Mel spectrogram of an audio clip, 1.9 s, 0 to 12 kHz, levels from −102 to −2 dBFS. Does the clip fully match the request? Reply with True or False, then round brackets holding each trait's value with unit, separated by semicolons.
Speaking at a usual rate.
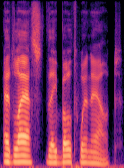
True (195 wpm)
